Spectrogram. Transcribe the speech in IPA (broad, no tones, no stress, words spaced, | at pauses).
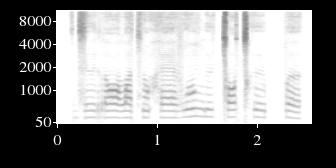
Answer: d͡zɨːrɔːlˠət͡sɔ̃ hɛːvɔ̃ŋɨː ǀɔǀʰɨː pːə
